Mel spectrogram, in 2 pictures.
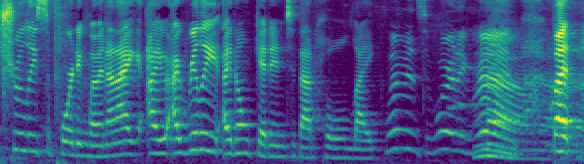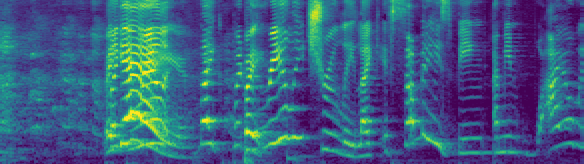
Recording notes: Is the NYC live show recording. Live recording at Improv Asylum.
